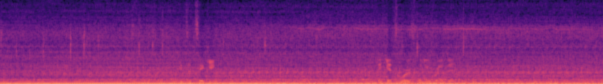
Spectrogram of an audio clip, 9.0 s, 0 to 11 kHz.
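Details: BMW 335i N54 (E90/E92) at idle, sound near front accessory drive: light uneven ticking over steady idle hum; worn accessory pulley bearing, fixed with BMW pulley and belt kit.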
